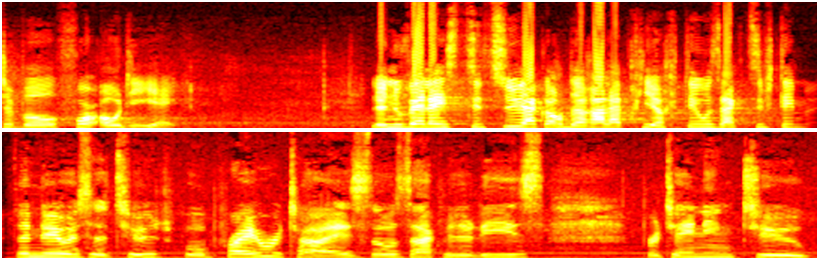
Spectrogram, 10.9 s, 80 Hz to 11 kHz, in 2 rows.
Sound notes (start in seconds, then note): 5.7 speaking French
